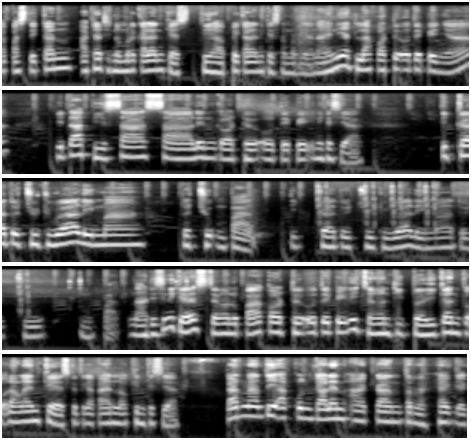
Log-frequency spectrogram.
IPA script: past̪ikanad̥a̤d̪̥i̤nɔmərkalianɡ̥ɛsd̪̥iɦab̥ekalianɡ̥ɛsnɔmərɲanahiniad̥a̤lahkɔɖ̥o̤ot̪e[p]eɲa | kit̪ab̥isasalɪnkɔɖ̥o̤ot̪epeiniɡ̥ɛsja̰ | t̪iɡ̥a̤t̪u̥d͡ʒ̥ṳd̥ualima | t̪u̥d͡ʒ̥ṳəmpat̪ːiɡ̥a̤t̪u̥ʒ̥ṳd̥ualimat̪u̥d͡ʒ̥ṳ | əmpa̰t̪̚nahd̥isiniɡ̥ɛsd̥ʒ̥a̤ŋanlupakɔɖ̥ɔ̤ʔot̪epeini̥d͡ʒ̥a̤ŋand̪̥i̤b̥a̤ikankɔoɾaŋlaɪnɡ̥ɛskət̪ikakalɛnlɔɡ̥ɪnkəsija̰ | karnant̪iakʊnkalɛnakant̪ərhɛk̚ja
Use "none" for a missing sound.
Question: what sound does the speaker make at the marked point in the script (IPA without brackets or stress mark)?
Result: p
